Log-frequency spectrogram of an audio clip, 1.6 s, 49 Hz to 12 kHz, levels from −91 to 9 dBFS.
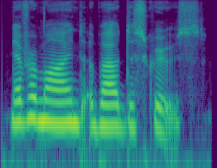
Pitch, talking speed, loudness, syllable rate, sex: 205 Hz, 185 wpm, -15 LUFS, 5.2 syllables/s, female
